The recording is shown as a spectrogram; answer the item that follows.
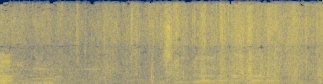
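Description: Indistinct voices of people talking close by, picked up by a handheld microphone on the move, with low wind rumble on the microphone in the first second.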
